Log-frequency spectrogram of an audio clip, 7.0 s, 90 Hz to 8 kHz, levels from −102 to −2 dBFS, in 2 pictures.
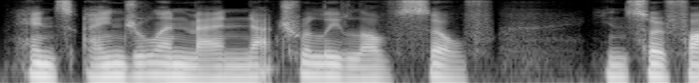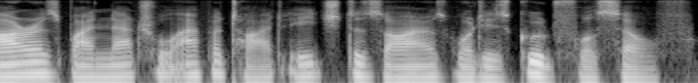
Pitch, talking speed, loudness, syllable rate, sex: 115 Hz, 180 wpm, -19 LUFS, 5.3 syllables/s, male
